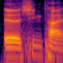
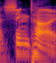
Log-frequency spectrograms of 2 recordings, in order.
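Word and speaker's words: 心态: I also got told that I've been pronouncing Sing Tai wrong. Yeah. It's like Sing Tai, right? It's Xing Tai. Xing Tai. Yeah, and basically means mental state.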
